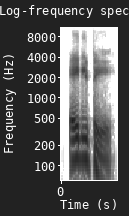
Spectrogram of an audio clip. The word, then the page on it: ADP: American English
